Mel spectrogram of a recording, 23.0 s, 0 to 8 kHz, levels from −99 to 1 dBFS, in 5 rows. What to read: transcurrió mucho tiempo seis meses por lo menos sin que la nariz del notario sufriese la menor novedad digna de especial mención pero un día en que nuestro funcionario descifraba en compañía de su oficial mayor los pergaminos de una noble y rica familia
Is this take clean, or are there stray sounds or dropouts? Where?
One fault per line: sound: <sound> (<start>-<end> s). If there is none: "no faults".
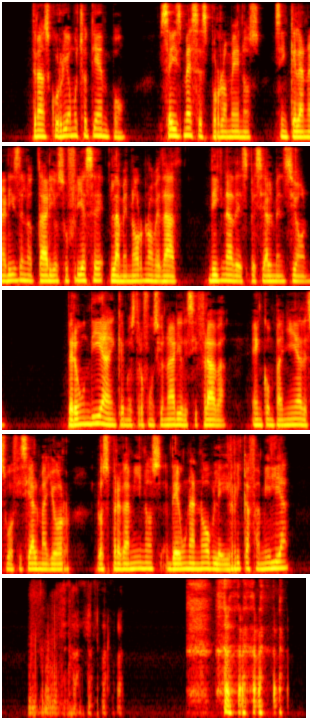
sound: laugh (18.9-20.3 s)
sound: laugh (21.2-22.8 s)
